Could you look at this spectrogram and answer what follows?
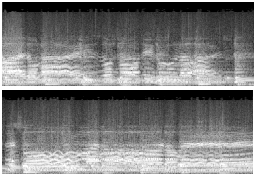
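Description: A song playing as background music: a melody of held, strongly wavering notes over a pulsing bass line.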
